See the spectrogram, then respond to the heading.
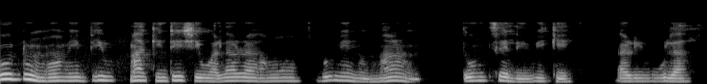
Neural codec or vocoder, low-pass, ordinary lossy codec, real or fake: vocoder, 22.05 kHz, 80 mel bands, HiFi-GAN; 7.2 kHz; MP3, 48 kbps; fake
